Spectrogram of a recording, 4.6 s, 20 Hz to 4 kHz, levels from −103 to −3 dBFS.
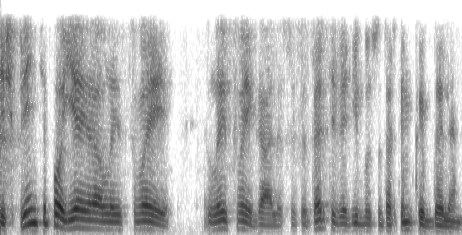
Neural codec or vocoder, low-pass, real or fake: none; 3.6 kHz; real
